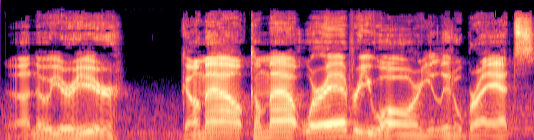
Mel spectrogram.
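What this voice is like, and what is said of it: Drunken slurred man's voice. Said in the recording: “a man spoke in a drunken voice”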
